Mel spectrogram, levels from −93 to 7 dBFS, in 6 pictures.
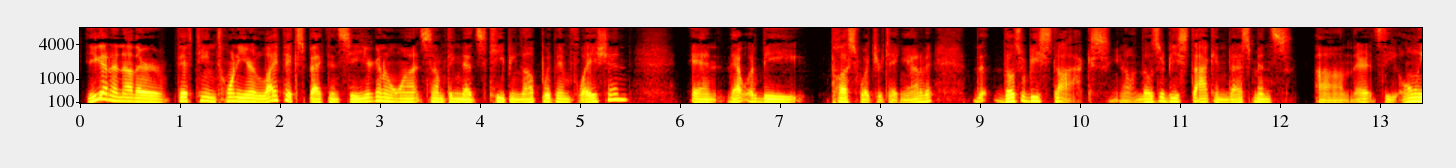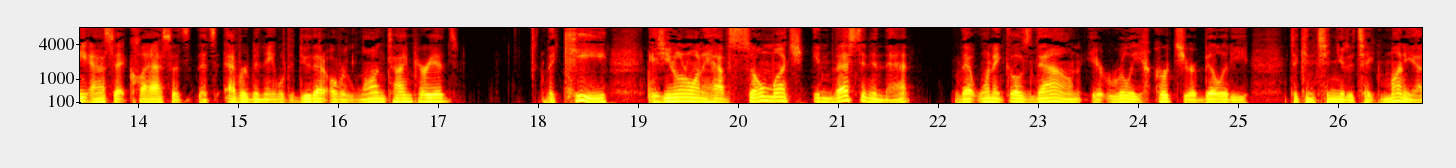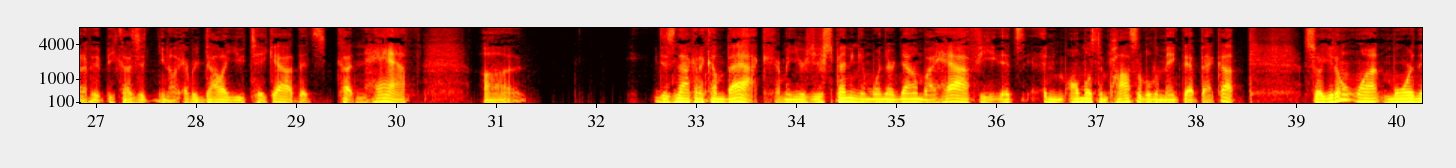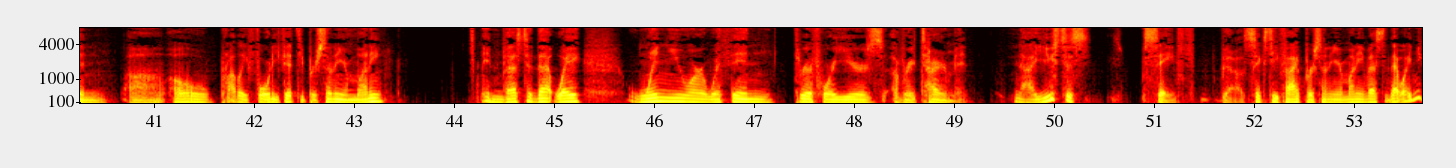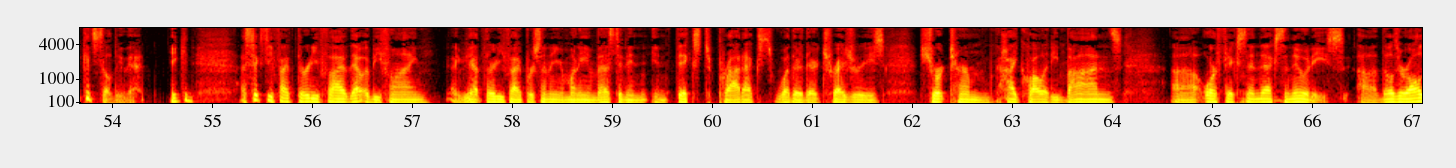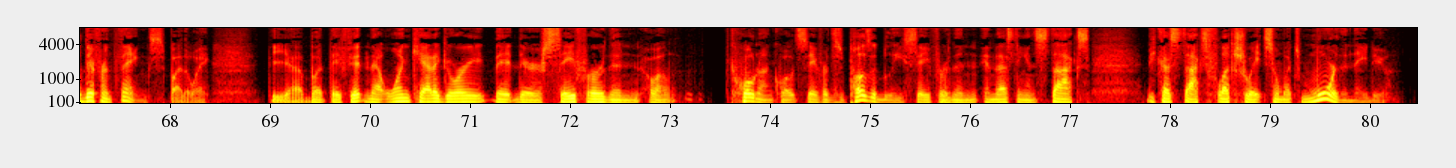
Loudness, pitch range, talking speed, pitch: -18 LUFS, 100-125 Hz, 185 wpm, 110 Hz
